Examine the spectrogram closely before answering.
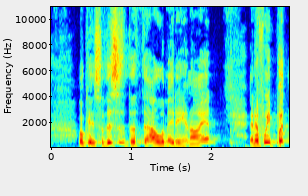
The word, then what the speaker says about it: phthalimide: one this is a thalamid anion we don't pronounce the uh the pH part you just pronounce it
